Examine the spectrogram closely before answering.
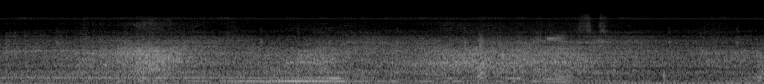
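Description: Passing cars swish by on wet pavement.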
